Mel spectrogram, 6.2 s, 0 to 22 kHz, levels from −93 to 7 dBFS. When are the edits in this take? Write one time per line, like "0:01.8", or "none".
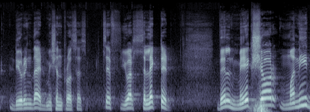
0:02.0

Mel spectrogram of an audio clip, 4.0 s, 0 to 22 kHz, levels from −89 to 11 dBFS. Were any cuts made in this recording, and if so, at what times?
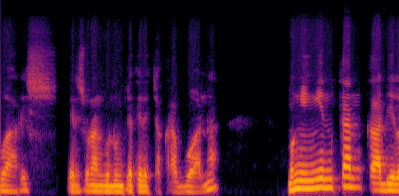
none

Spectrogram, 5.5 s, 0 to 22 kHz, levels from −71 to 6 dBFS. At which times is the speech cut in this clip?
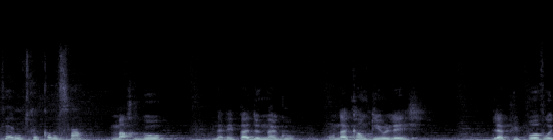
0:01.0
0:03.1

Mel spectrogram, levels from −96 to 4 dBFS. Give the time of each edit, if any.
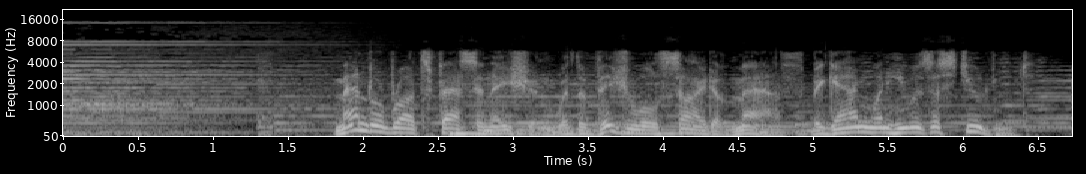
none

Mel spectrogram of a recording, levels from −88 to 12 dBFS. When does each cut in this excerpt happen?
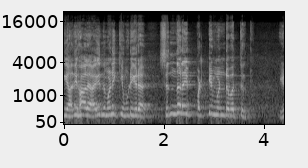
none

